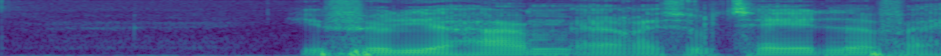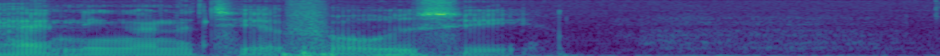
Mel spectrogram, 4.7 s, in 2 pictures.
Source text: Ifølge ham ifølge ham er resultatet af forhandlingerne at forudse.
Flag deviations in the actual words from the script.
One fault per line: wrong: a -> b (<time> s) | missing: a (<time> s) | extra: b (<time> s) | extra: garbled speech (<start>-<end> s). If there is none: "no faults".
missing: ifølge ham (1.4 s)
extra: til (2.8 s)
